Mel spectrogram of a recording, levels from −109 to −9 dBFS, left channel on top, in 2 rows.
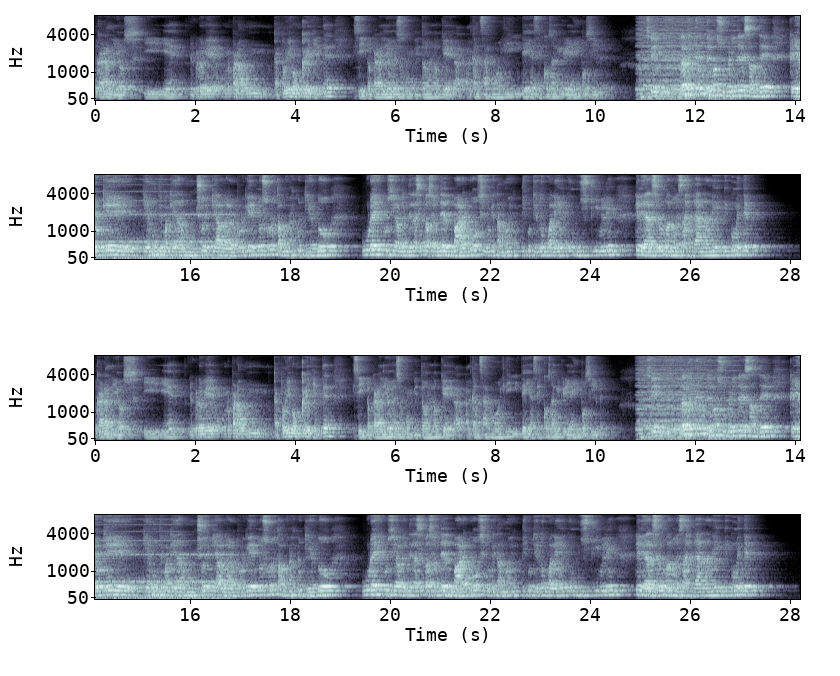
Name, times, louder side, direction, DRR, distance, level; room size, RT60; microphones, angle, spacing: voice 1, 0.0-10.1 18.0-18.1, right 1 dB, 70° right, 0 dB, 0.5 m, -30 dB
sound 1, 10.8-12.8 14.0-16.8, right 1 dB, 30° right, 0.9 m, -32 dB
voice 2, 11.0-19.0 19.4-27.2, equal, 45° left, -4 dB, 0.6 m, -24 dB
2.2 x 2.0 x 3.0 m, 1.1 s
head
